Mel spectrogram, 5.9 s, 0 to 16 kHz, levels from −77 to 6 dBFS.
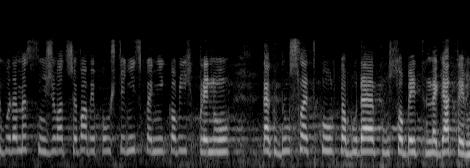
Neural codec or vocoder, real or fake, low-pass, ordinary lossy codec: codec, 16 kHz, 4 kbps, FreqCodec, larger model; fake; 7.2 kHz; AAC, 64 kbps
